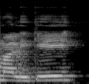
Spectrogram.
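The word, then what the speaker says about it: مالك: Kata maliki pada mimnya tidak terdapat alif walaupun dibaca panjang dalam riwayat Imam Hafiz karena kebanyakan qiraat membacanya dengan pendek.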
